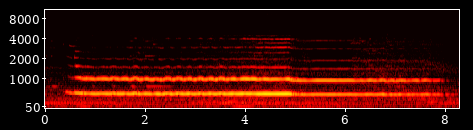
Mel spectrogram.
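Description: Soprano voice holding one long note with light vibrato, entering about half a second in; about five seconds in the note dips slightly in pitch and softens, and it stops near the end.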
